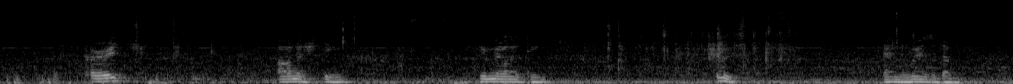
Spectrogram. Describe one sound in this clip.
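An elderly man chants short phrases through a microphone, with pauses between them.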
